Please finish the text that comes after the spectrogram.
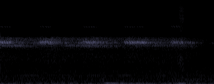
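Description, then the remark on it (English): Crickets chirp steadily in a continuous high-pitched trill, pulsing slightly in rhythm, fairly quiet and unbroken, with no voices or other sounds. “Sound the crickets.”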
